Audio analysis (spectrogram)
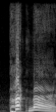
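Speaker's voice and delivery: high-pitched emphatic announcer delivery. Watching a match, the speaker copies how the announcer calls it: imitating announcer's emphatic call. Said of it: "He put some good emphasis on the Pac-Man!".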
